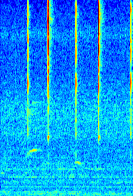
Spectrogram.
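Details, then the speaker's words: Slot-car lane changer: solenoid powered by the main controller pulls the trigger, tripping the micro switch for the polarity change; five crisp clicks about half a second apart, normal operation. "So, what happens is solenoid under here is powered by the main brain, which is over there. Can't see it. And it pulls the trigger, so it goes If you hear the click,"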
